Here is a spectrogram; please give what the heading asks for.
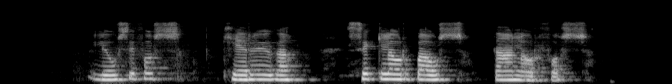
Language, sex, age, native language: Icelandic, female, 40-49, Icelandic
